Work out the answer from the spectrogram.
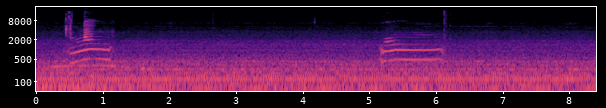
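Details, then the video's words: Domestic cats: a rarely heard cry from an odd-eyed cat, two drawn-out meows, the first rising then falling, the second long and level, about four seconds apart over steady low hum indoors. "오드아이 고양이 아미 울음소리"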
